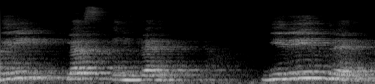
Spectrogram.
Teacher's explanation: जहां मैं short sound मैंने बोला है वहां पे छोटी बोल रही हूँ, जहां मैंने थोड़ा लंबा करके बोला है साउंड को वहां मैं बड़ी ई की मात्रा का उच्चारण कर रही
